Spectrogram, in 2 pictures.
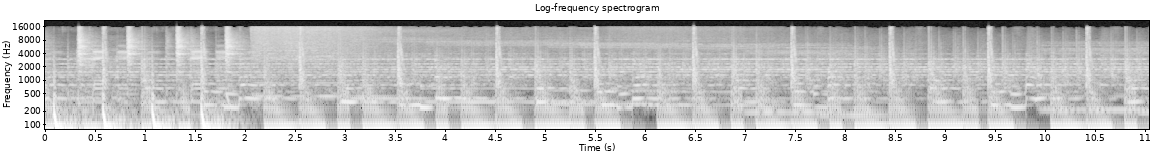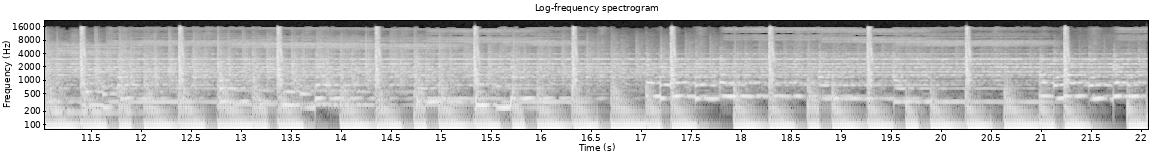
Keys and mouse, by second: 1.5-5.1 typing, 3.5 click, 5.4 click, 6.0 click, 7.2 click, 8.6 alt+click, 9.0-10.6 typing, 10.0 click, 11.4 ctrl+z, 12.8 click, 13.1 typing, 13.8 ctrl+=, 16.0 z, 18.2 click.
